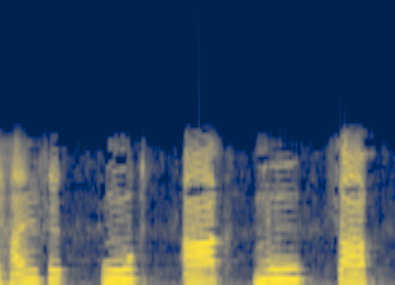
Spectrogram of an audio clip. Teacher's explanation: इनमें स्वरों का उच्चारण नाक और मुंह दोनों से किया जाता है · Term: अनुनासिक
